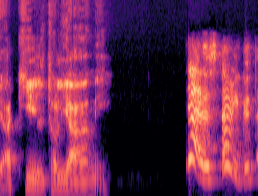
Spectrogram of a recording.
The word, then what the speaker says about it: Achille Togliani: Can you please pronounce his name properly? Because I would say Achille Togliani. Yeah, that's very good. Achille Togliani. Achille Togliani.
